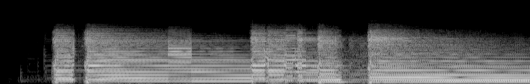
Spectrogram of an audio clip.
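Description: Electric guitar played through a Line 6 Helix Stadium on a slightly crunchy Princeton-style clean amp: a few loud strummed chords and single notes ringing out with sustain and short gaps between them.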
